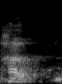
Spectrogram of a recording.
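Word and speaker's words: valve: বাল্বের মত বাল্ব কি স্যার চিনি বাল্ব নয় ভাল্ব আকার ল ভ অর্থাৎ বনা ভল্ব যেটা বুঝায়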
